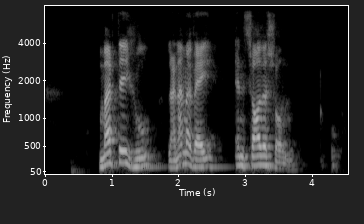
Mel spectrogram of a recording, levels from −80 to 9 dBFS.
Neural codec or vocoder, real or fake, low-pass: codec, 16 kHz, 4 kbps, X-Codec, HuBERT features, trained on general audio; fake; 7.2 kHz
